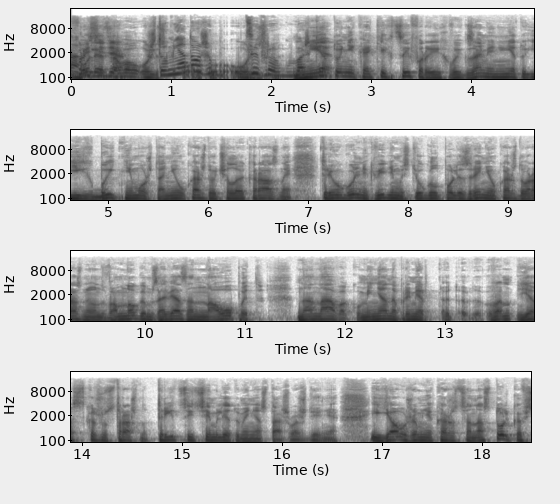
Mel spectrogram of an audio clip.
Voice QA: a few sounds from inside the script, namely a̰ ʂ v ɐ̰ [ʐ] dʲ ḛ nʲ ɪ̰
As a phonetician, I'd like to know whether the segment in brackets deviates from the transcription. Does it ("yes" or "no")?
no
